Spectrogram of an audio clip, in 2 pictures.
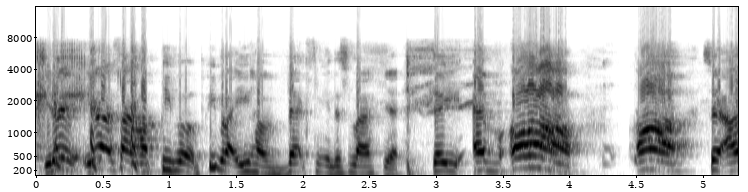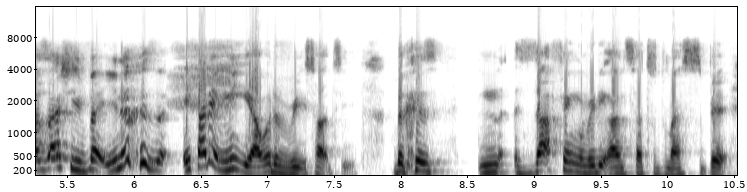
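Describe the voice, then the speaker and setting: Outspoken, profane podcast host. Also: female voice, on the low side, expressive, fast talker, muffled recording. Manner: outspoken, profane, laughs often. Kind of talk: casual podcast chat.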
